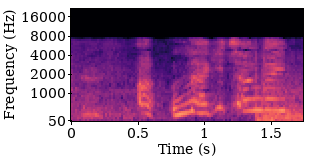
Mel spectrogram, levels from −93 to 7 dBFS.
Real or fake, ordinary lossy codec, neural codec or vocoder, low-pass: real; MP3, 32 kbps; none; 7.2 kHz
